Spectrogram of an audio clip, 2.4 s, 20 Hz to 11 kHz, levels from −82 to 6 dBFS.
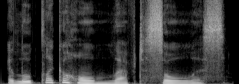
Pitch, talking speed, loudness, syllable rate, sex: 175 Hz, 175 wpm, -18 LUFS, 4.2 syllables/s, female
